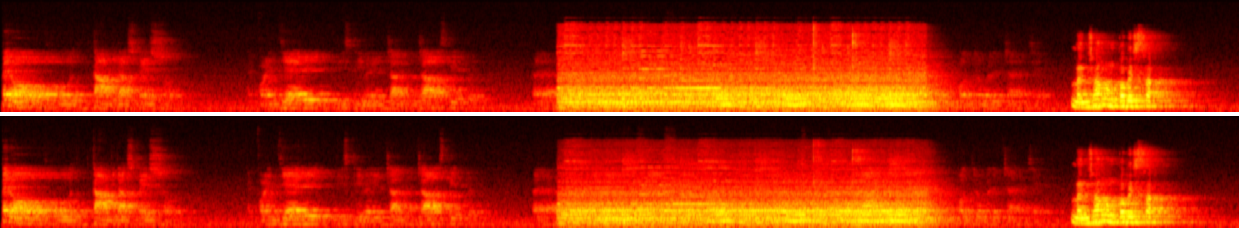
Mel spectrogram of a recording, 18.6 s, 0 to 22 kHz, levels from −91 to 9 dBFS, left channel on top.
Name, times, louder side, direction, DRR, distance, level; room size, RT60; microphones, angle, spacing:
voice 1, 0.0-1.1 1.4-2.6 3.7-7.1 8.0-10.5 11.3-15.6, equal, 80° right, 1 dB, 7.1 m, -34 dB
sound 1, 8.3-13.9, left 1 dB, 55° left, 2.6 m, -20 dB
voice 2, 16.1-17.3, left 1 dB, 10° left, 2 dB, 1.7 m, -16 dB
23.5 x 14.0 x 8.1 m, 1.5 s
head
